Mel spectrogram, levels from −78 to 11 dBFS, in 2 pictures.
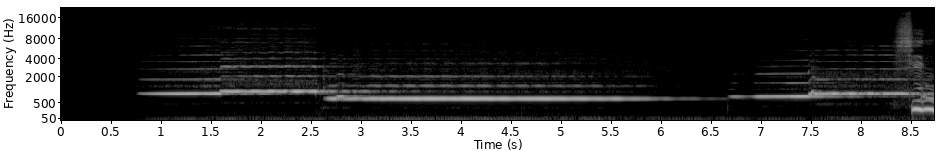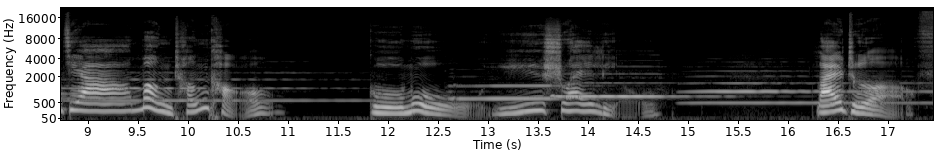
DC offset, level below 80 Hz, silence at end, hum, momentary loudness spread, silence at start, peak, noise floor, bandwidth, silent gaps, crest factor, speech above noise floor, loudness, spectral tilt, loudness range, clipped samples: under 0.1%; -62 dBFS; 0 s; none; 16 LU; 0.8 s; 0 dBFS; -55 dBFS; 18 kHz; none; 24 dB; 35 dB; -23 LUFS; -5 dB/octave; 7 LU; under 0.1%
